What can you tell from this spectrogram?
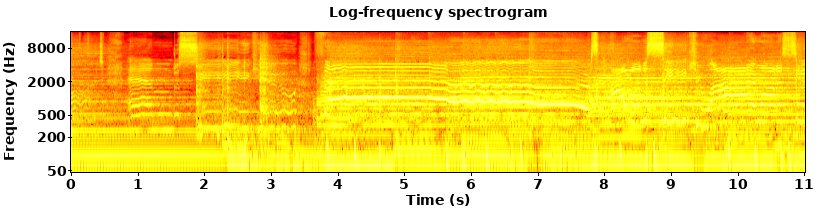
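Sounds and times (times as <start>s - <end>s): bass guitar: 0.0s - 11.0s
drums: 0.0s - 11.0s
woman singing: 0.0s - 11.0s.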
